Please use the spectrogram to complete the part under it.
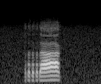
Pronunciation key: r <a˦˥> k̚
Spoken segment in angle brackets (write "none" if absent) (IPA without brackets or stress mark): a˦˥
